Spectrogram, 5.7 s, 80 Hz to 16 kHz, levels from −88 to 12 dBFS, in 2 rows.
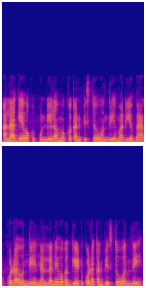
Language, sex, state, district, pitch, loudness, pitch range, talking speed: Telugu, female, Telangana, Hyderabad, 250 Hz, -18 LUFS, 230-270 Hz, 170 wpm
